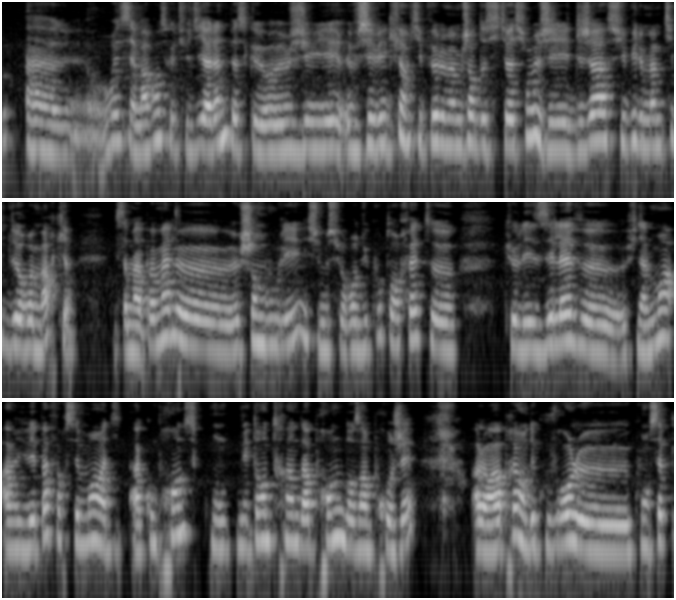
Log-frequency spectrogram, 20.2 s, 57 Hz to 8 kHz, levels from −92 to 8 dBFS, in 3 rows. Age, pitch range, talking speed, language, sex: 30-49, 190-230 Hz, 215 wpm, French, female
